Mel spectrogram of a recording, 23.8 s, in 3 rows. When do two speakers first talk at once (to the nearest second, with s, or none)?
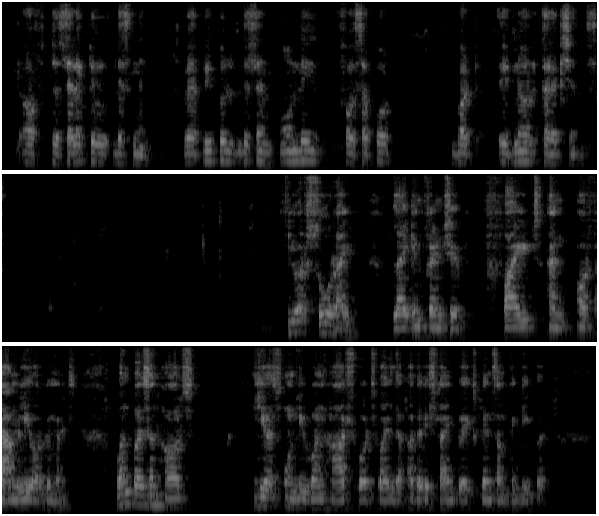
none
